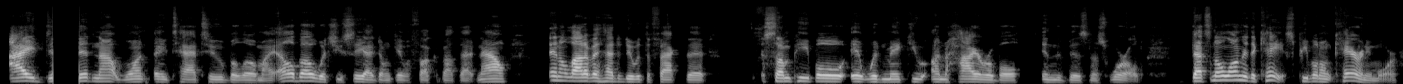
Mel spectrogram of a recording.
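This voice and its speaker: This Ohio-born American in his thirties hosts a casual conversational podcast, full of candid, rambling stories and frequent cursing. His mid-range voice carries lively intonation at a moderate pace, captured cleanly in the studio without echo.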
